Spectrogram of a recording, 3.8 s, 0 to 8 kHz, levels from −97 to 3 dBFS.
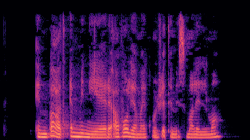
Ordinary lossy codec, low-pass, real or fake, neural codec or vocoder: MP3, 64 kbps; 7.2 kHz; real; none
